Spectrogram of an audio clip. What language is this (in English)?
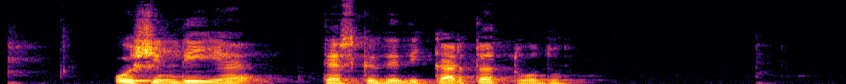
Galician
